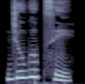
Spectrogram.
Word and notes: ಜುಗುಪ್ಸೆ: jugupse

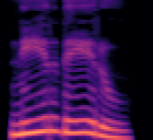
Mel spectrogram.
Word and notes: ನಿರಾಧಾರ: nirādhāra

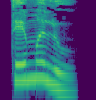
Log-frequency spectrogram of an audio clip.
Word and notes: ತೆಮಲು: temalu

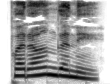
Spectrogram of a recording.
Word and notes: ಪುರಾಂಗನೆ: purāŋgana

